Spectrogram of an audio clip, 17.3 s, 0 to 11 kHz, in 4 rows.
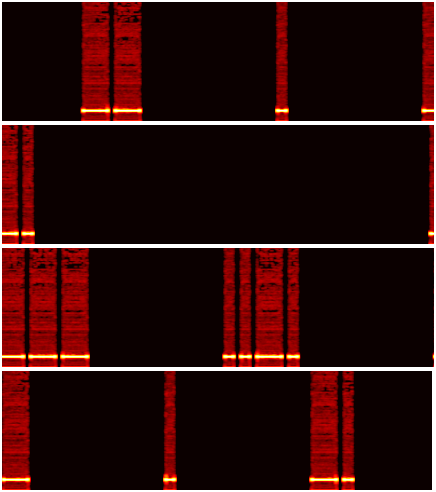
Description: Morse code, heard as a keyed tone, about 15 wpm, spaced as for 5 wpm, 1000 Hz. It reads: MEN OFTEN
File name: qotdfiles / 5wpm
